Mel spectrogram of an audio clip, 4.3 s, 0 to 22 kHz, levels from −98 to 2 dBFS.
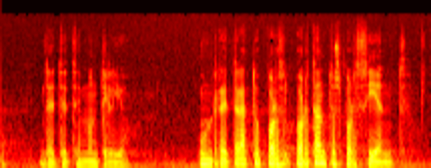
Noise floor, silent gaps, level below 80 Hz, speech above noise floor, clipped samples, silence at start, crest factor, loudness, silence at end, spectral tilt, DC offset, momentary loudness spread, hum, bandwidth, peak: -47 dBFS; none; -46 dBFS; 26 dB; under 0.1%; 0 s; 20 dB; -23 LUFS; 0.25 s; -6.5 dB/octave; under 0.1%; 12 LU; none; 14.5 kHz; -4 dBFS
